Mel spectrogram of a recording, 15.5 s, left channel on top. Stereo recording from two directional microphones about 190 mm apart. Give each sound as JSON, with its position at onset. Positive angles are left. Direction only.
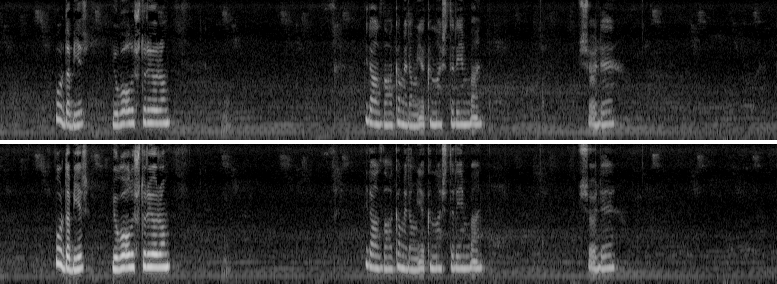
{"t": 1.1, "sound": "a sound", "side_deg": -25}
{"t": 7.3, "sound": "speech", "side_deg": -15}
{"t": 11.6, "sound": "speech", "side_deg": -15}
